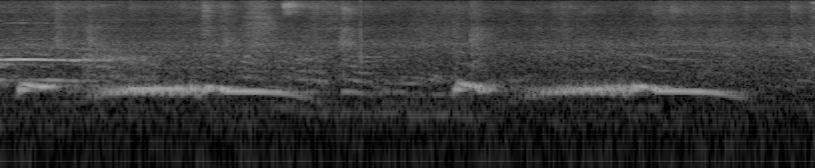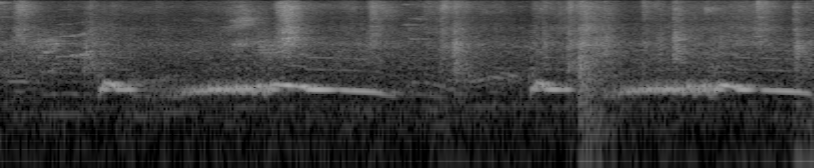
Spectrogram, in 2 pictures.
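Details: Barbary dove kept at home, singing freely while welcoming its owner back from work. Four coo phrases about every two and a half seconds, each a short low note then a long rolling, gently falling coo.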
